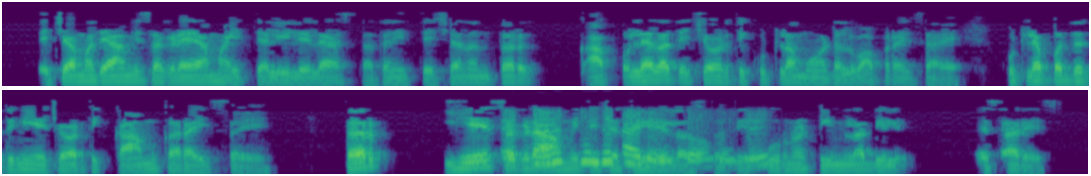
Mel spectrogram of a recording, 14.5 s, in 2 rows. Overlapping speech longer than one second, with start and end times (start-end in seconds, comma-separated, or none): 10.6-12.4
